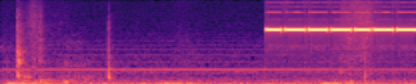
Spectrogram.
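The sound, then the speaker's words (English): A smoke alarm blares a loud, rapid series of piercing high-pitched beeps after a brief quiet stretch with a couple of faint clicks; no one speaks. “Sponsored by Smoke Alarms.”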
